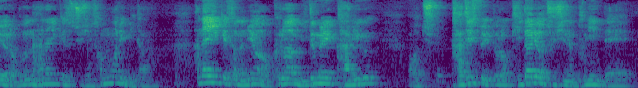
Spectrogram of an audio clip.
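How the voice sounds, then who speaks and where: A young man preaching a sermon to teenagers in a relaxed, conversational way, retelling his own arguments with quoted dialogue. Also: fairly high pitch, reverberant, distant mic, a little hiss or hum, poor audio. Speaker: youth ministry pastor. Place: church sanctuary.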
